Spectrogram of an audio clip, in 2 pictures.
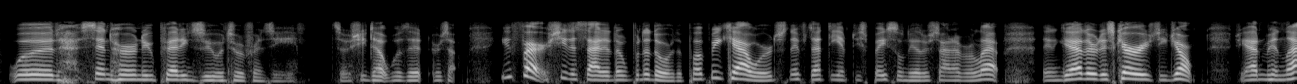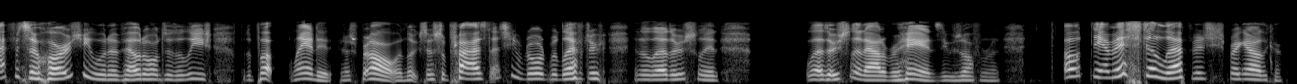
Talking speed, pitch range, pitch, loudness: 235 wpm, 195-250 Hz, 225 Hz, -18 LUFS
